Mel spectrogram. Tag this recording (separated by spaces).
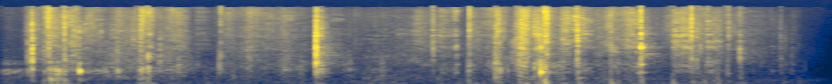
object box recording unprocessed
